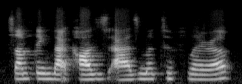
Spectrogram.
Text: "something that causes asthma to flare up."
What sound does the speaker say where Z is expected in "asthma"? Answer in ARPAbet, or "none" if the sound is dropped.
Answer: Z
